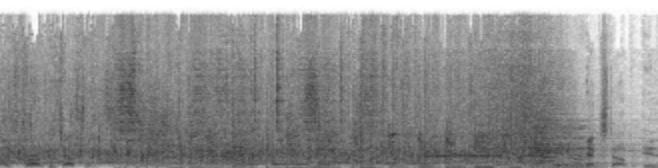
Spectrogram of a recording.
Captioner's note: cheers and applause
